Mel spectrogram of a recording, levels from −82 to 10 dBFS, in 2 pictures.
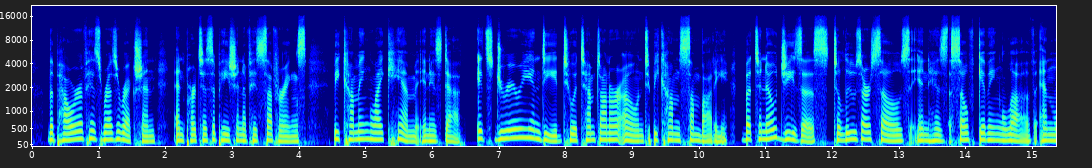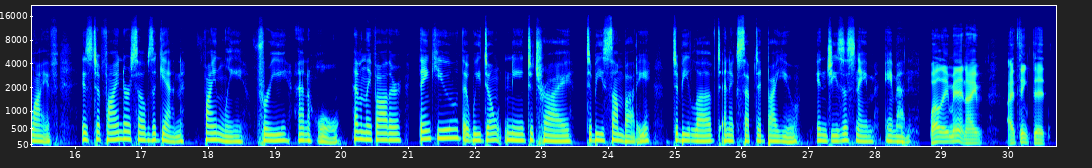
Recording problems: squashed, flat; somewhat

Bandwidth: 16.5 kHz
